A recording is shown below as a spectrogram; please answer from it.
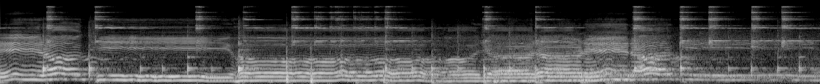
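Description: A man singing a Bengali kirtan in long, drawn-out phrases with a wavering vibrato on the held notes, accompanied by occasional strokes on a mridanga drum.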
